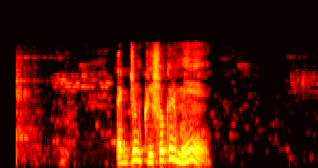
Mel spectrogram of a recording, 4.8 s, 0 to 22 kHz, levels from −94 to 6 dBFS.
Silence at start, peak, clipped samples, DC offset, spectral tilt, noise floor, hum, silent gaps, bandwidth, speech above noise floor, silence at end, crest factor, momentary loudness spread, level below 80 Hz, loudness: 0.25 s; -2 dBFS; under 0.1%; under 0.1%; -5.5 dB/octave; -75 dBFS; none; none; 7.8 kHz; 61 dB; 1.65 s; 18 dB; 25 LU; -58 dBFS; -14 LUFS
